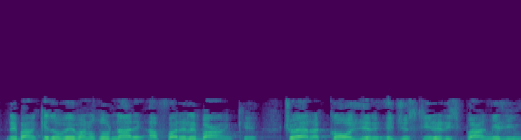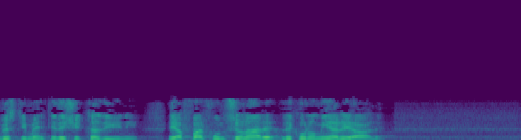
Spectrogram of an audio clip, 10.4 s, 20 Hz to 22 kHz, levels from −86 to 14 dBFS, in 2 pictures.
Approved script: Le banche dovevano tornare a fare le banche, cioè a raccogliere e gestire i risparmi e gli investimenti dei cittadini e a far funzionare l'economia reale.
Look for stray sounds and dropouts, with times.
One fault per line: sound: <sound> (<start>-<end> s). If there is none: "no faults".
no faults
